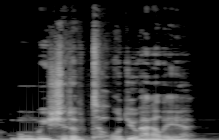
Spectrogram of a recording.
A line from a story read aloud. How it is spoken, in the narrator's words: she whispered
